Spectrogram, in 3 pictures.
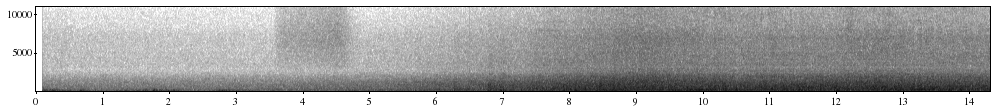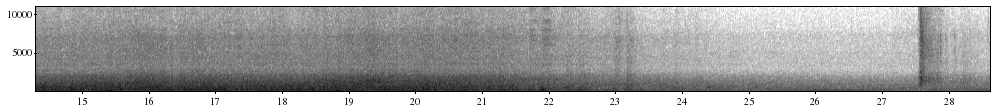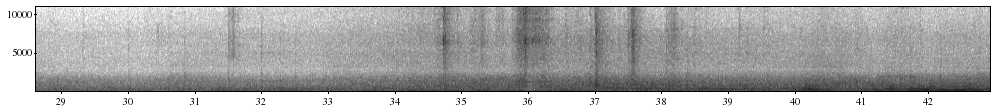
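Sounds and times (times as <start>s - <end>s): diesel train passing: 0.2s - 42.9s.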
